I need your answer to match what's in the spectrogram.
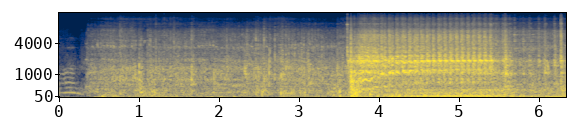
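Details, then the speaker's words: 1960 International tractor, had just been running, possibly no gas: quiet start, then steady starter whir with even cranking beat about three a second that never catches; cranking no-start, possibly from empty fuel tank. "No, it was running a second ago and then it just died. Dad. It was just running. Oh, was it? It started up, it was running, and then it got just gas died. in it? I don't know if it's got gas in it."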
